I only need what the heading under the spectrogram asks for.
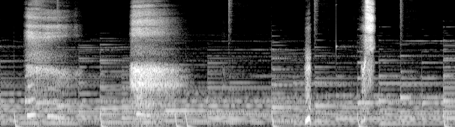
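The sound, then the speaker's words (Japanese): Woman taking deep breaths: two long, airy breaths followed by two short, sharp intakes, with soft steady music underneath. “ごめんなさい。まずは、深呼吸させて。”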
